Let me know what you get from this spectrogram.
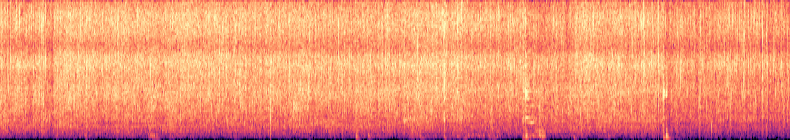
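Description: Spice pastes (cumin, ginger and chilli) sizzling in hot mustard oil in a metal karai while a spatula stirs and scrapes them through the pan. It is a steady frying hiss with two sharp clicks late on.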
